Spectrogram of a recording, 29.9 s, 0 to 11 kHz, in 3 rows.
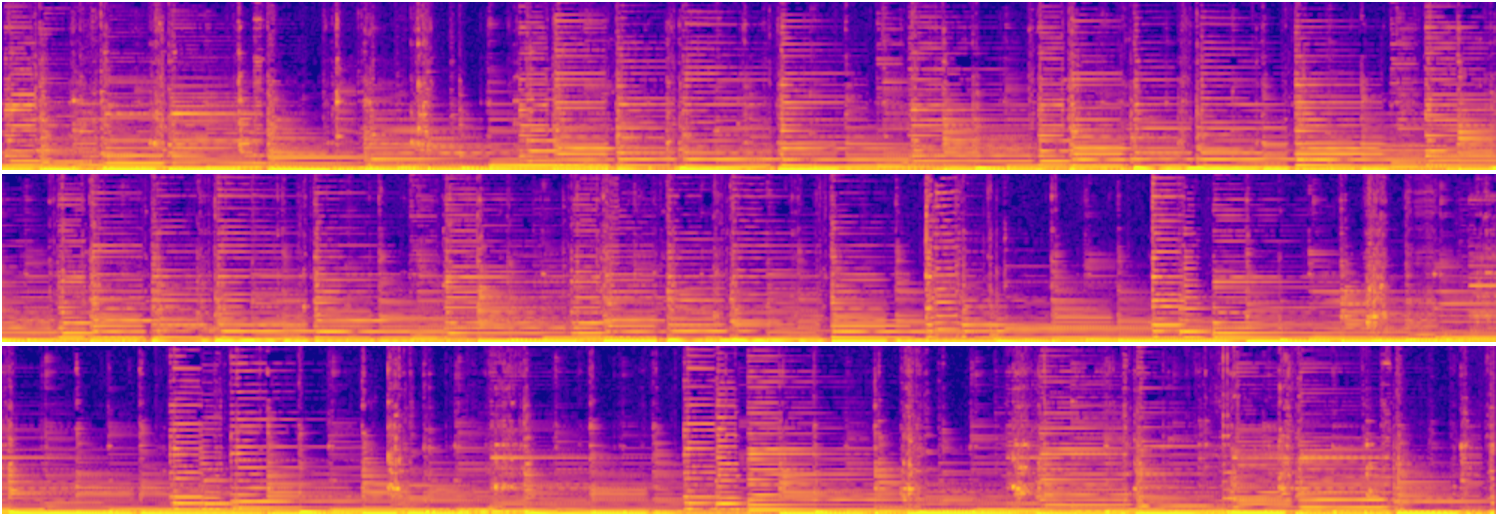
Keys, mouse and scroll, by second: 0.0 shift+middle click, 0.7 ctrl+s, 0.9 click, 1.3 shift+middle click, 1.5 scroll up 1, 2.0 Tab, 2.5 Tab, 3.8 ctrl+a, 4.9 Tab, 5.2 middle click, 5.7 click, 6.7 middle click, 7.2 ctrl+b, 12.5-15.1 drag, 15.6 alt+middle click, 16.5 Tab, 16.7 click, 17.6 alt+middle click, 18.4 ctrl+s, 18.5 ctrl+click, 18.8 shift+middle click, 19.0 shift+scroll up 1, 19.3 middle click, 20.0 ctrl+s, 20.1 click, 20.3-22.0 shift+middle drag, 22.0-22.7 scroll up 3, 22.2 shift+middle click, 22.7 click, 23.0 scroll up 2, 23.3-24.6 middle drag, 24.6 click, 25.3 click, 25.6-27.3 right drag, 27.3 click, 27.7 click, 28.0 Tab, 28.4-29.8 middle drag.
